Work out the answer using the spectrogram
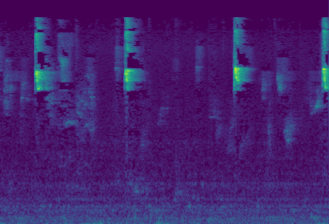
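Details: Brown-throated sunbird calling: sharp, high, clipped notes given singly about every one and a half seconds, with faint softer chips between.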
